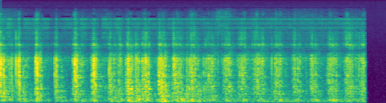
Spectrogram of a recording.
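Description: Crackling bursts repeat in a steady, semi-rhythmic tramping pattern about four times a second, like marching feet: myokymic discharges on EMG.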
